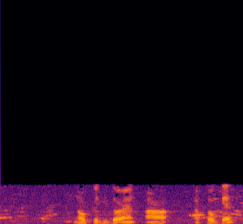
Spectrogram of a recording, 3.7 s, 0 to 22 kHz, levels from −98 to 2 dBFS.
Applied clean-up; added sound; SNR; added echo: none; none; none; none.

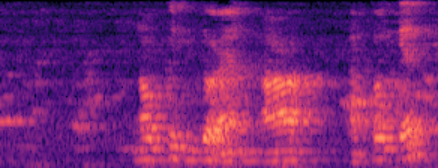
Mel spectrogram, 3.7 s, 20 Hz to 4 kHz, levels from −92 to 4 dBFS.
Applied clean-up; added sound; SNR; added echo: none; none; none; reverberation time 0.7 s.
